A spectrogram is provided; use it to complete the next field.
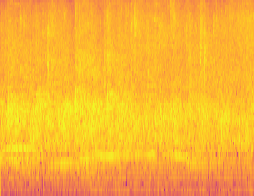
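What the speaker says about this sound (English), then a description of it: "Can we get a round of applause for our providers?" An audience in City Hall claps for preschool providers, a dense, even wash of applause heard from a distance that carries steadily throughout.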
